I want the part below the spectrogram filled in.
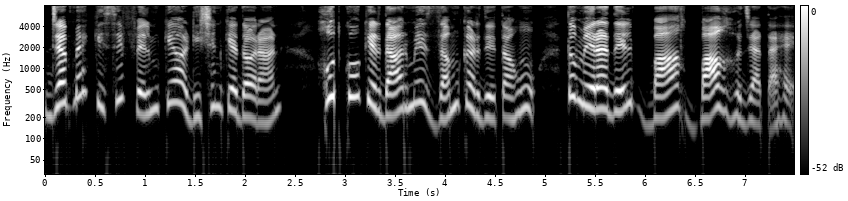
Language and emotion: Urdu, happy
